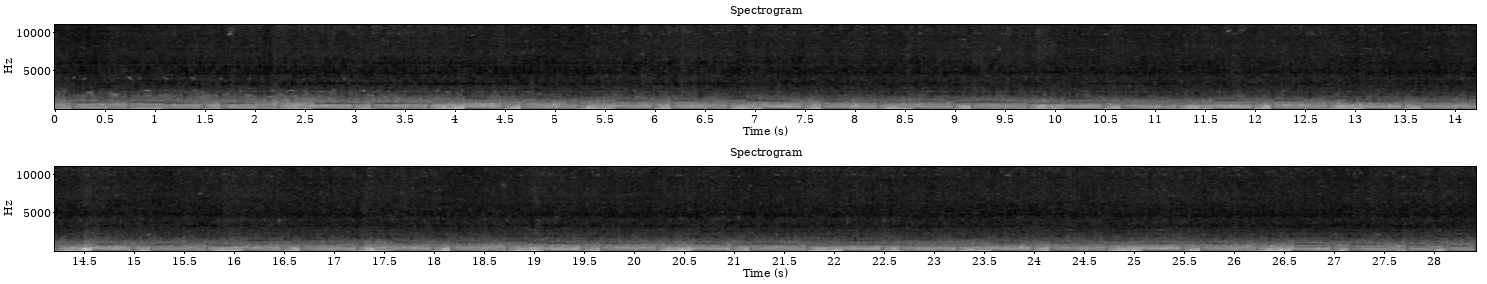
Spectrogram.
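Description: Hot oil sizzling steadily as pieces of marinated chicken deep-fry in a steel karahi. A background music track with a steady beat plays underneath.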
